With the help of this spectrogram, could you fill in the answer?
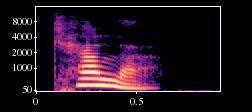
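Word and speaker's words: cella: 이 좁은 공간에 숨기다, 감추다 라는 뜻의 인유어 켈이 라틴어에서는 켈라, C-E-L-L-A가 e 되는데요. 기억하시겠지만 라틴어에서 철자 C는 언제나 K 사운드로 발음되었죠. 따라서 C-E-L-L-A는 e 켈라라고 발음되었습니다.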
